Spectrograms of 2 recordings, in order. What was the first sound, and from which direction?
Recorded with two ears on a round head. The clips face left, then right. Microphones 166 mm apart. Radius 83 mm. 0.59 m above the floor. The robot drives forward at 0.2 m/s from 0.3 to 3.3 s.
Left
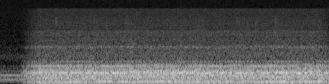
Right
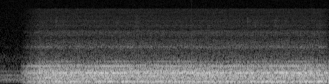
Only background noise.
